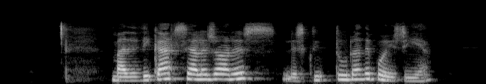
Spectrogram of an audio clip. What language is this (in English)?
Catalan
